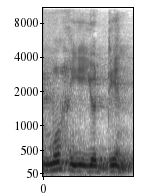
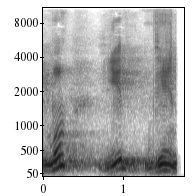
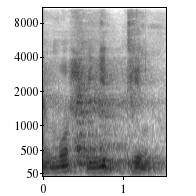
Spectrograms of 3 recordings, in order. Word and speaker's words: Muhyiddin: Cuman karena berat bagi orang Arab dibaca yi saja gak dibaca Muhyiyuddin tapi Muhyiddin. Paham? Karena dommaah di atas ya itu berat bagi lisan orang Arab. sehingga bacanya Muhyiddin, asalannya Muhyiyuddin.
